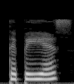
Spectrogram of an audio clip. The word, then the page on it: tps: Indonesian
